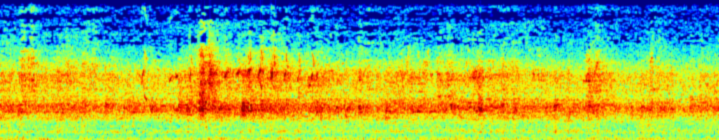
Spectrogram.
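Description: Passenger train coaches rolling along the track, a steady running noise of wheels on rails.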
